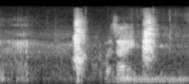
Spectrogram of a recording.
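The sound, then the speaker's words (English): A female dog hacks and retches, two harsh, raspy bursts with wheezy gagging in between, as she tries to cough up Hamburger Helper she was fed. “She's trying to expel the goddamn hamburger helper out of her system because it's finally gotten to her.”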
